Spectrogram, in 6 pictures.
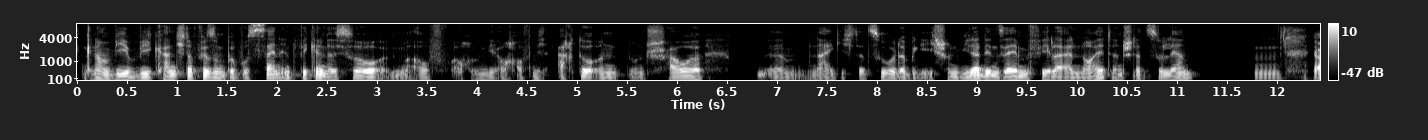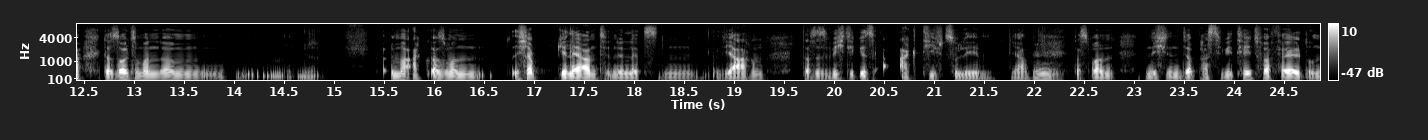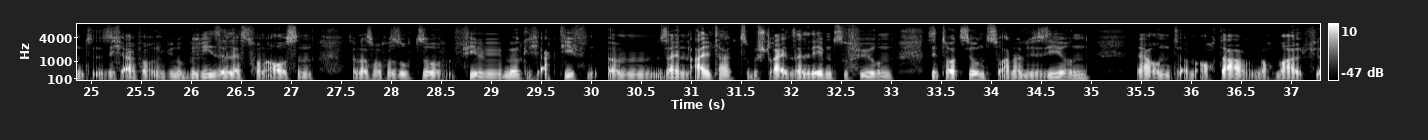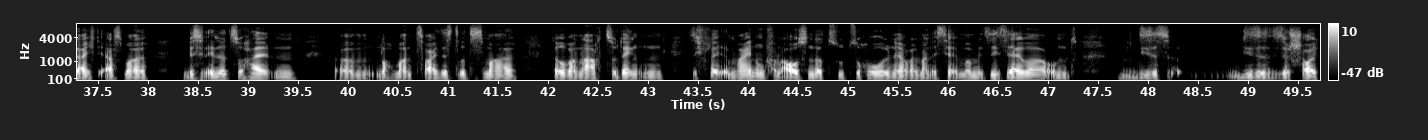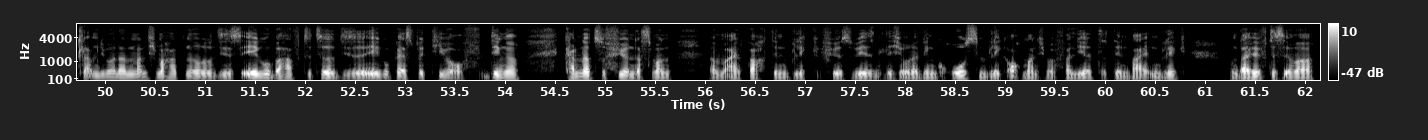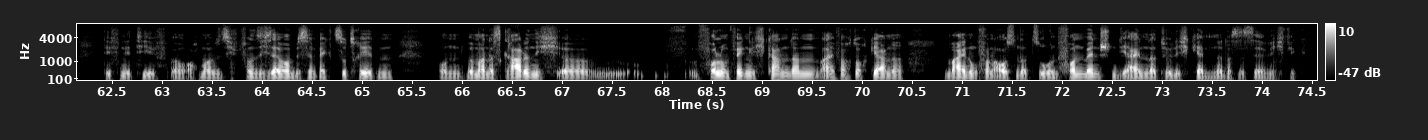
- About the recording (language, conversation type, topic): German, podcast, Was hilft dir, aus einem Fehler eine Lektion zu machen?
- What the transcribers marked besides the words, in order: other noise; stressed: "aktiv"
